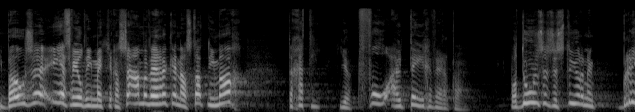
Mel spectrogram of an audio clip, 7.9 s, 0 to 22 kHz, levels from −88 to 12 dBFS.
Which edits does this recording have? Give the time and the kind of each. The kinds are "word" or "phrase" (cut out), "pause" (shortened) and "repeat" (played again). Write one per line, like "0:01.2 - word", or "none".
none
